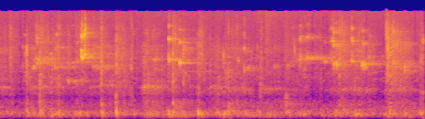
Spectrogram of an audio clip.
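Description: Handballs bouncing, being caught and thrown on a sports hall floor: irregular thumps with brief squeaks of shoes, and one sharp, loud knock just before the end.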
